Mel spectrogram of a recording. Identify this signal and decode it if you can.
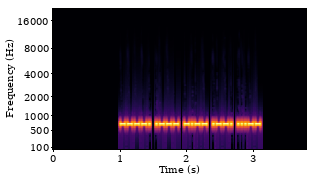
Morse code, heard as a keyed tone, about 44 wpm, 700 Hz. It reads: 9JYP3
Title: Code Groups - 5 Letter:Numbers - 45wpm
